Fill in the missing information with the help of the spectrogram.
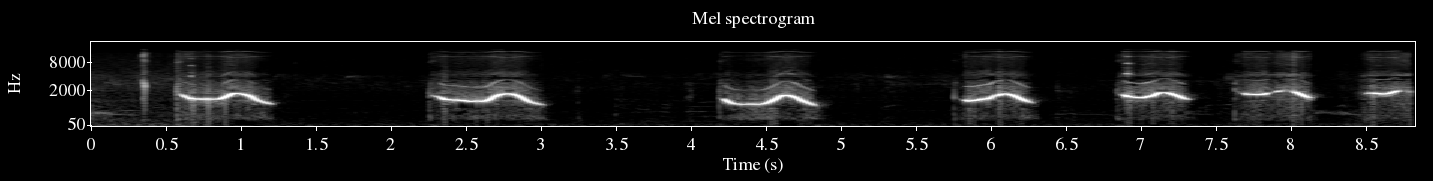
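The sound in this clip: A person whistles an imitation of a small black songbird's morning song from the start of the spring season: several looping phrases that dip and rise, sounded alone and coming closer together toward the end.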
